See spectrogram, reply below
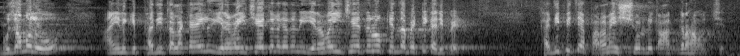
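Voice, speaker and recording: A man giving a devotional sermon as animated storytelling, reciting old verses between retellings. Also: very high-pitched, long reverb tail. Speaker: religious discourse speaker.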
